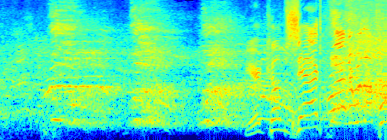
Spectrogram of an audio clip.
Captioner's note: fans chanting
